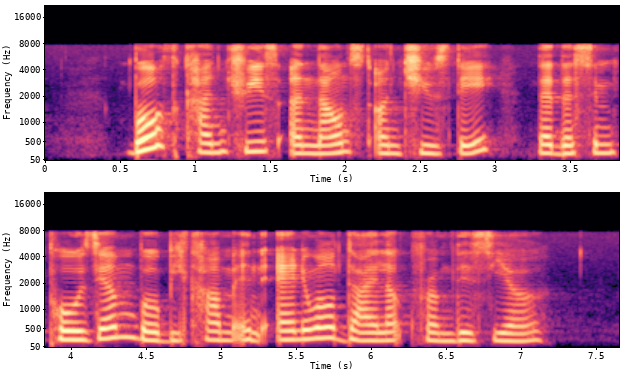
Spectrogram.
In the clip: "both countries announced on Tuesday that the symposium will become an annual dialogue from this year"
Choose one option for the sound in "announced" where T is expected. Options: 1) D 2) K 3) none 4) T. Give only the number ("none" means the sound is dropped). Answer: 4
